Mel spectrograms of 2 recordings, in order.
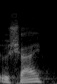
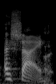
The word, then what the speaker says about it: Ashai: Ushai? Am I pronouncing your last name right? No, it's Ashai. Eshai, okay.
